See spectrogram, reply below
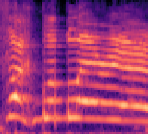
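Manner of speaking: acted-out scream. Telling a story, recreating what was screamed before everyone raised glasses: retelling a scream. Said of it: "I screamed".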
